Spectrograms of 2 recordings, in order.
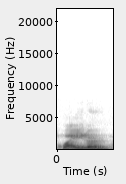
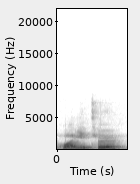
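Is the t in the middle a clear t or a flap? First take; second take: flap; clear t. First: The middle t is a quick r-like flap. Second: The middle t is a clear t sound. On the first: "ou o T fazendo o som do R" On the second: "com o E R no final"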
